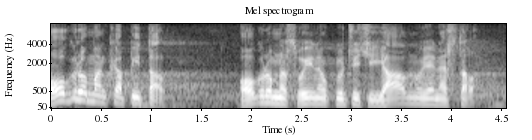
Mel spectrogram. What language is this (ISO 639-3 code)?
srp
